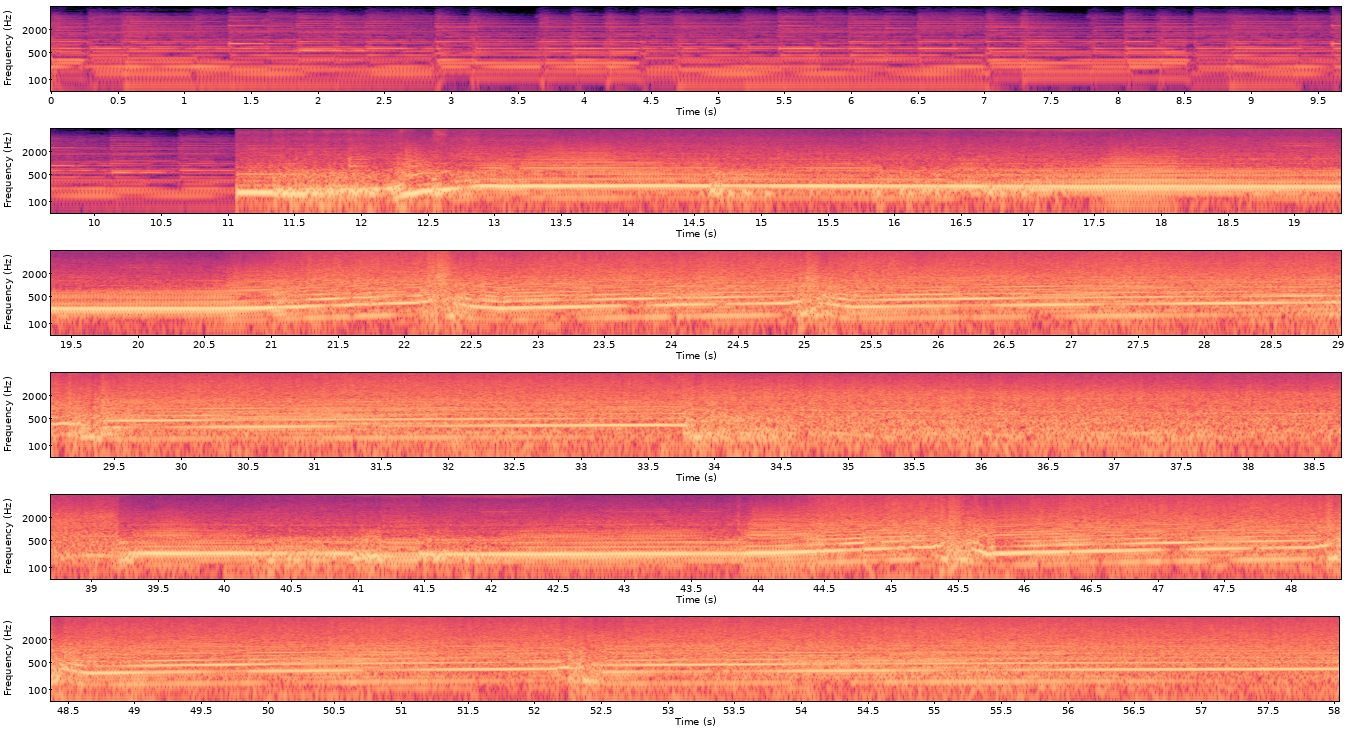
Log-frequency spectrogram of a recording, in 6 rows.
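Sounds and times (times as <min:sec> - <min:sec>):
car engine accelerating and shifting: 0:11.1 - 0:58.0
car engine cruising drone: 0:11.1 - 0:58.0.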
